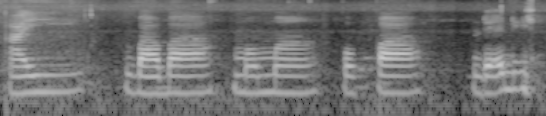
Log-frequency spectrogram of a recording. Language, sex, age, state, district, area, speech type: Goan Konkani, female, 30-45, Goa, Murmgao, rural, spontaneous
